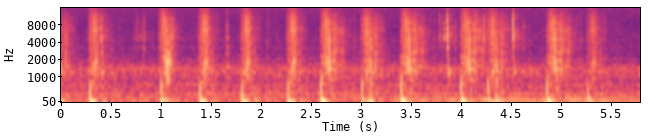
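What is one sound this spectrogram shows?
Footsteps crunch steadily on soft ground at a quick walking pace.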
